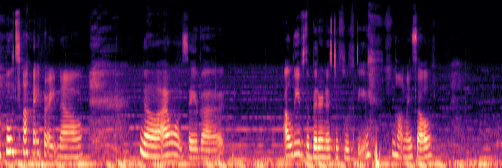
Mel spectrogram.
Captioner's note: laughs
